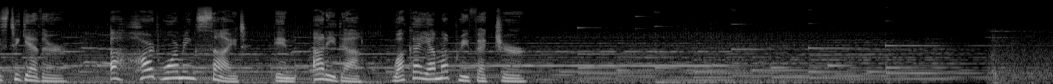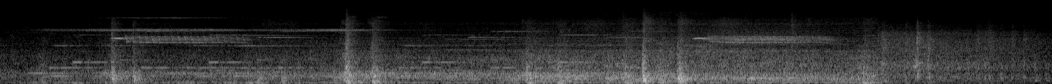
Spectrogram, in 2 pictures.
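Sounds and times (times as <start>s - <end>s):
electric train rumbling: 9.9s - 21.0s.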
